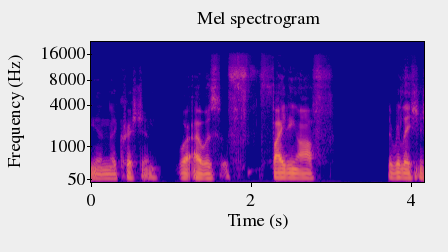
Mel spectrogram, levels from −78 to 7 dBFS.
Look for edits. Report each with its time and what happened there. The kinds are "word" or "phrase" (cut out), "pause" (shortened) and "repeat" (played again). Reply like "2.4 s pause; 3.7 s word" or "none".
1.0 s pause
